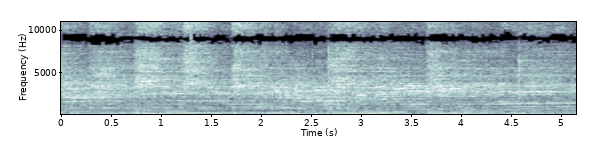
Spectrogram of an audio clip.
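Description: Live rock band playing a song: a male lead singer over electric guitars, bass, keyboard and drums, at full volume throughout.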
